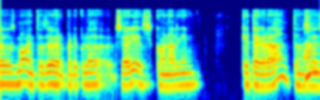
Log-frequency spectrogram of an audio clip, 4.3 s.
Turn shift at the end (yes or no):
no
